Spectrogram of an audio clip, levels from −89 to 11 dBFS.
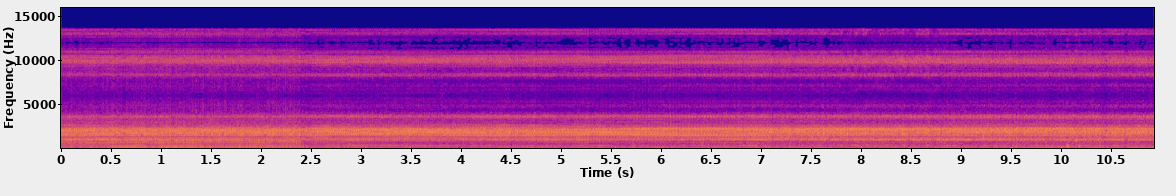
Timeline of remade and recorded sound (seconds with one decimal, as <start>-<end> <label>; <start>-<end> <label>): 0.0-7.8 recorded; 7.8-8.8 remade; 8.8-10.9 recorded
